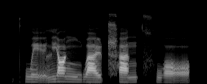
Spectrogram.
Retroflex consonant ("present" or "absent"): present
